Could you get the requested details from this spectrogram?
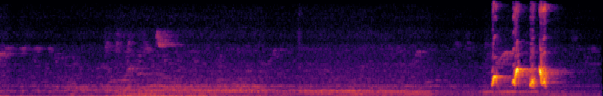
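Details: Bulbul lure song to excite birds: several seconds of low murmuring background noise, then a short, clear phrase of rapid bubbly warbled notes near the end.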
